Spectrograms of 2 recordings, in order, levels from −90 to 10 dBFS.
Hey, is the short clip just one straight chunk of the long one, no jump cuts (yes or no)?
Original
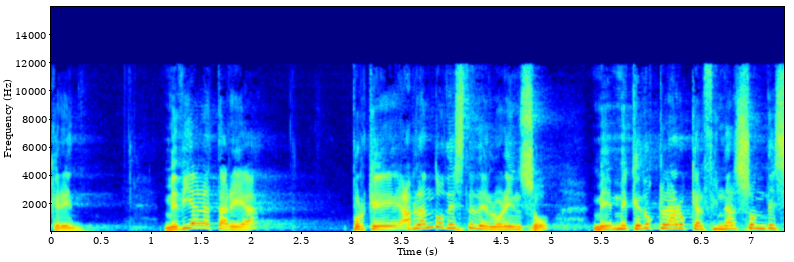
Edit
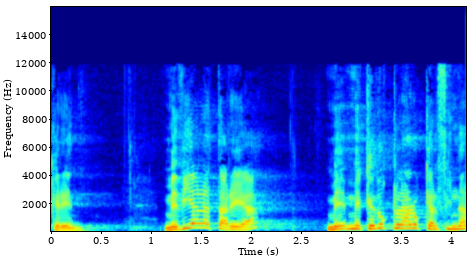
no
